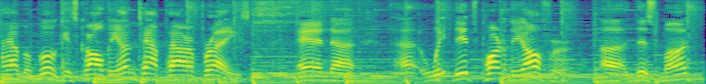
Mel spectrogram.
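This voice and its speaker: Male radio co-host, fairly high voice, halting off-the-cuff plug over music. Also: lively intonation. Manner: halting, hesitant phrasing. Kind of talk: unscripted product promotion.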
